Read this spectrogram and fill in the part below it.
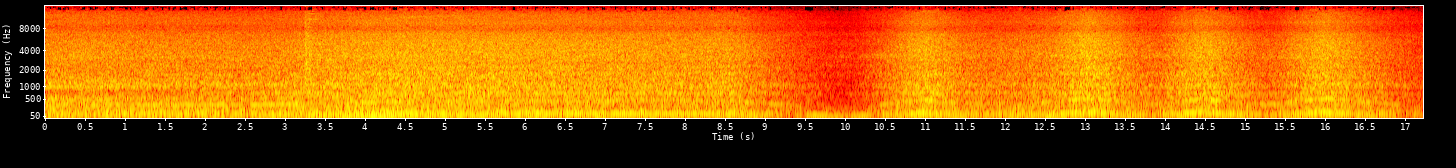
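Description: A Toyota Innova with a 2KD diesel engine, checked for sudden stalling and a lit check-engine light, idles steadily and then revs in a series of four or five short rhythmic blips, loud and close, with no talk.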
